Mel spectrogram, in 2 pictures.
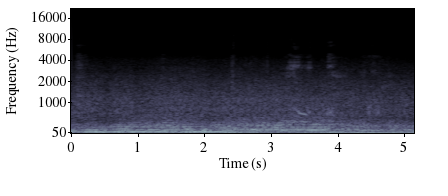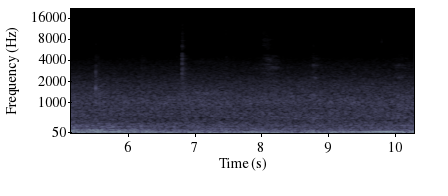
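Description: A man gagging and retching as he doubles over to vomit, the vocal strain heaviest in the first four seconds, over a steady low rumble.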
